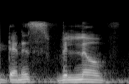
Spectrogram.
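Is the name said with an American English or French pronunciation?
American English. The name is said with an American English pronunciation. The speaker calls it wrong. "in American English they would kind of say"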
